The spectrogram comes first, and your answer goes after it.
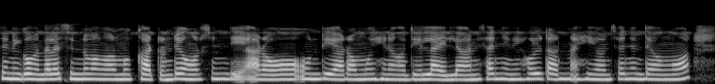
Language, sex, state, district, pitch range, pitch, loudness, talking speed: Chakma, female, Tripura, Dhalai, 230-250 Hz, 240 Hz, -17 LUFS, 215 wpm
